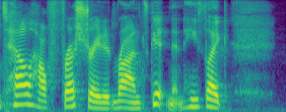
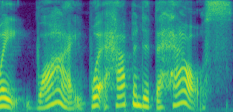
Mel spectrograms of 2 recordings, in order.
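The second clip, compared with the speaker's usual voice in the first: mock concern, put-on worried tone. Retelling how a man answered police questioning, imitating genuine concern. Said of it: "seems so genuinely concerned".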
